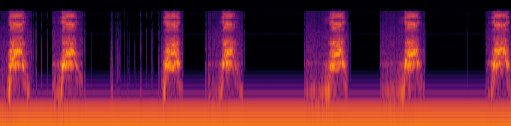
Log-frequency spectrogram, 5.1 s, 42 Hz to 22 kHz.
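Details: A muddy dachshund hunting a woodchuck on 30 March 2009 gives short, sharp, rough barks, about seven in five seconds at uneven intervals.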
